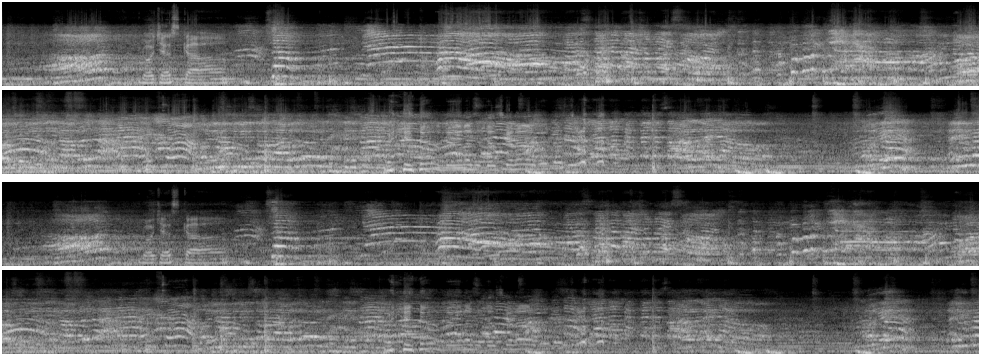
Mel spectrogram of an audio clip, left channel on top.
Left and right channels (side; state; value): right; quieter; 4.3 dB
